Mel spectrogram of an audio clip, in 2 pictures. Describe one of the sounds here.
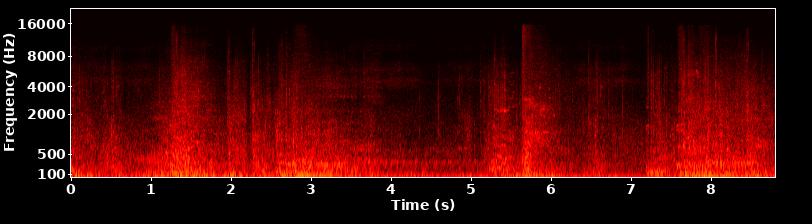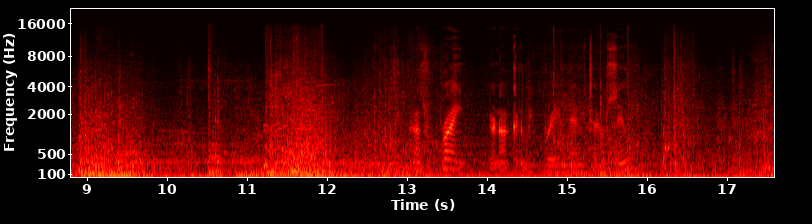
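A large creature thrashes and bites with heavy crunching impacts.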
